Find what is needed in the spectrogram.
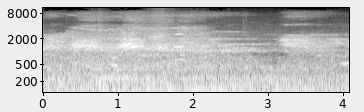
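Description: A crow cawing a few times in the first two seconds, the loudest call a little over a second in, over a steady background of noise.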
